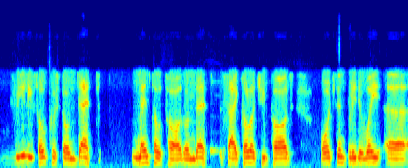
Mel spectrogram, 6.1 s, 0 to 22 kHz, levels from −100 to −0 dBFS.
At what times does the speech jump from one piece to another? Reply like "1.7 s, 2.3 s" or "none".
5.0 s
